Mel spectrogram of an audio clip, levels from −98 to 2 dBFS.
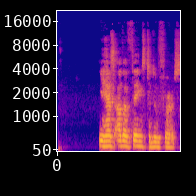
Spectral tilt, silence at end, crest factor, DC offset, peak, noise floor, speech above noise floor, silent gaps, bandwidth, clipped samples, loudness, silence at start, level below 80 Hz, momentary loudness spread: -5.5 dB/octave; 0 s; 18 dB; under 0.1%; -2 dBFS; -76 dBFS; 59 dB; none; 16.5 kHz; under 0.1%; -18 LUFS; 0.05 s; -54 dBFS; 6 LU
